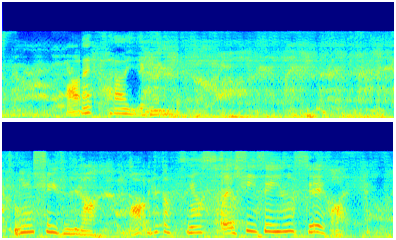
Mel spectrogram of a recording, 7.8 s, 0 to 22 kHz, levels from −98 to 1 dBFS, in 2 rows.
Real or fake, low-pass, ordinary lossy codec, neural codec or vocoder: fake; none; none; codec, 16 kHz, 1 kbps, FunCodec, trained on Chinese and English, 50 frames a second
